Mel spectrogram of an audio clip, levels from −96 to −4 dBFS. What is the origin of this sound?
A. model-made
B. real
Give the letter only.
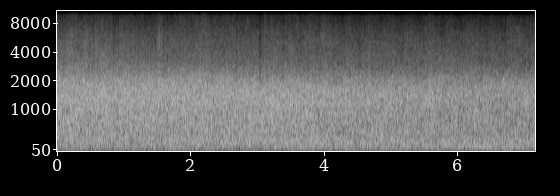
A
